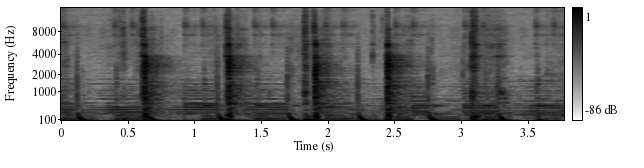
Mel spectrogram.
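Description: A knife slices a large red chili into rings on a board, giving a steady series of crisp, evenly spaced chops close by over soft background music.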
